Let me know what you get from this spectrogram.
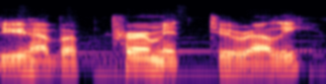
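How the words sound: The voice rises at the end. The speaker calls it right. "it's a rising intonation"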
